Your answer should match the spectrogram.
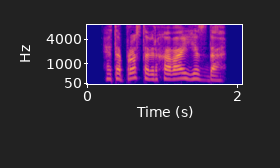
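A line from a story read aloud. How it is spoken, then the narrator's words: Snapping back. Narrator (Russian): огрызнулась я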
